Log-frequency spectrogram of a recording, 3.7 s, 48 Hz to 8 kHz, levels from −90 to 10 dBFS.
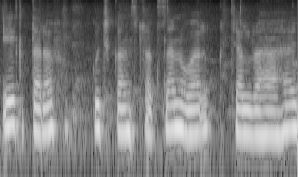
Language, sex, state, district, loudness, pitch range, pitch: Hindi, female, Jharkhand, Ranchi, -14 LUFS, 170-200 Hz, 180 Hz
